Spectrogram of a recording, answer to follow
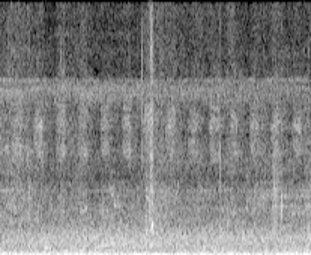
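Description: Quiet outdoor ambience: insects chirping in a faint, regular high-pitched pulse over a low steady rumble on the phone microphone, with a single sharp click about halfway through.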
